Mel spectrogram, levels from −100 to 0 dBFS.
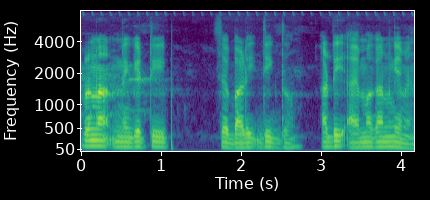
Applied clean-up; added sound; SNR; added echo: none; none; none; none.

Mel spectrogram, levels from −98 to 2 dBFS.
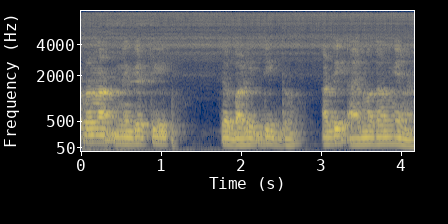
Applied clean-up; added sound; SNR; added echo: none; Camera; 17 dB; reverberation time 0.6 s.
